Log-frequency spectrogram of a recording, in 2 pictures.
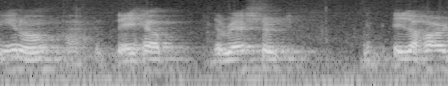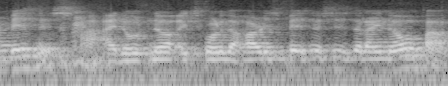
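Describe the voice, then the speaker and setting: A man with a fairly high pitch speaks in fairly even intonation, with audible room echo and noticeable background noise. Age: 60s. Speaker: restaurant owner. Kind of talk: pleading testimony at council hearing. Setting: city council chamber.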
